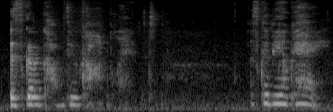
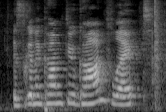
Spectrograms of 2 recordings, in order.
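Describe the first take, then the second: First: Breathy whisper, voice dropped right out. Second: Said in the usual way. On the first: Shown as a demonstration. Tarot reader whispering a warning to Sagittarius. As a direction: let it slip out as a secret whisper.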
